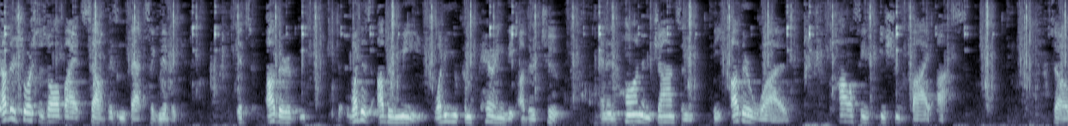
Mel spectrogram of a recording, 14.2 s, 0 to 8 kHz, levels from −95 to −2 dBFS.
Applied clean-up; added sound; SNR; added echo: classical method log-MMSE.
